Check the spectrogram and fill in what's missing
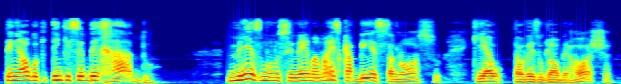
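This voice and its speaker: A middle-aged man with a Brazilian accent, an actor telling stories in an interview, animated and acting out how others speak. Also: medium pitch, no echo. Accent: Brazilian Portuguese. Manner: animated, acts out voices and stressed syllables. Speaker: actor guest. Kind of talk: interview storytelling.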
